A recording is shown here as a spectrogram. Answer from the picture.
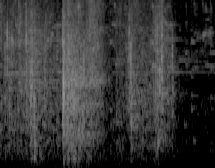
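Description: Faint newspaper rustling as the paper is folded down and laid on a table, with a few light knocks.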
